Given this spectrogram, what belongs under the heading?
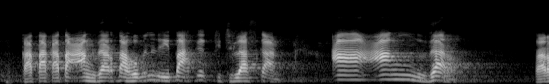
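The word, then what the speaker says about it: أأنذرتهم: Hamzataini, membaca kedua hamzahnya. A'angzar. Cara pertama. Itu disebut cara hafaz. Orang Indonesia, Imam Hafaz itu membacanya a'angzar. Itu tahqiq namanya, dibaca jelas ya.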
